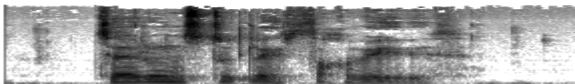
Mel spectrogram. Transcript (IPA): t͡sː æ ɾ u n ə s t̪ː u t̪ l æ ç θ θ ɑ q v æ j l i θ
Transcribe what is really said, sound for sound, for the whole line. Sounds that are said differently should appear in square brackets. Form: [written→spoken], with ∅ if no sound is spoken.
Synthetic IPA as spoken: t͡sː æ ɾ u n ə s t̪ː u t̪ l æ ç θ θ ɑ q v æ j l i θ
